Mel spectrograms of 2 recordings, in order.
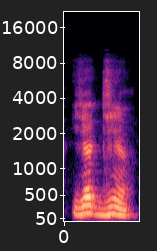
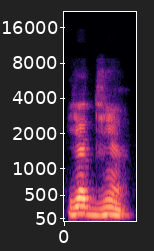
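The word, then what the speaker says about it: यज्ञ: It has to be pronounced like j.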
